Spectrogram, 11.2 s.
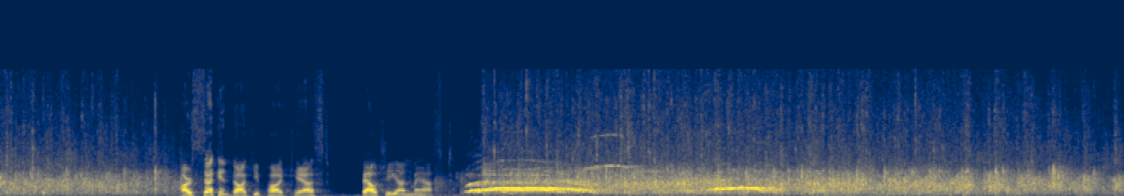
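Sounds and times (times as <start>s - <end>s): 
audience clapping: 0.0s - 2.1s, 4.3s - 11.2s
speech: 1.8s - 5.0s.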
